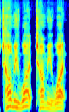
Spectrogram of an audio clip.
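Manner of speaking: put-on high-pitched, curious kid's questions; eager little brother. Little brother walking in on a secret, eager questioning. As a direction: pipe up high, eager to be let in.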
